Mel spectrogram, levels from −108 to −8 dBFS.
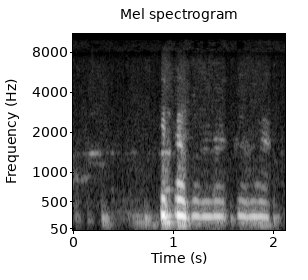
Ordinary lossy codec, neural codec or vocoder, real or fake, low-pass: Opus, 32 kbps; none; real; 9.9 kHz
